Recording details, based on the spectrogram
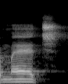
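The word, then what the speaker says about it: match: टी सीच आ रहा है तो टी को साइलेंट रखते हुए ए सच की ध्वनि निकालेंगे तो यह हो गया मैच इसी तरह सी एटी सीच यहां भी टी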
